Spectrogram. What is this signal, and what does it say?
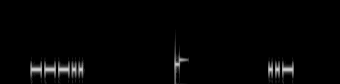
Morse code, heard as a keyed tone, about 36 wpm, 700 Hz. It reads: 8 U
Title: Single Character (Letter:Number:Punctuation:Prosign) 35wpm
